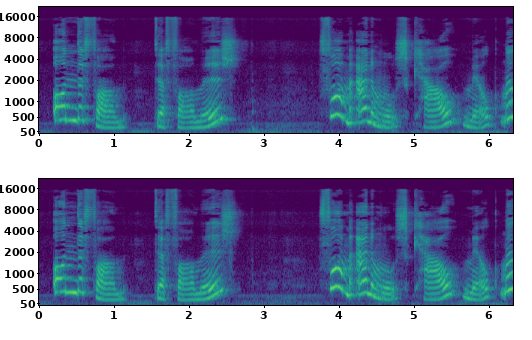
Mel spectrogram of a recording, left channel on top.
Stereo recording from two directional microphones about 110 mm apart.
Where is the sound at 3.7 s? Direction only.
25° right (ahead or behind).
